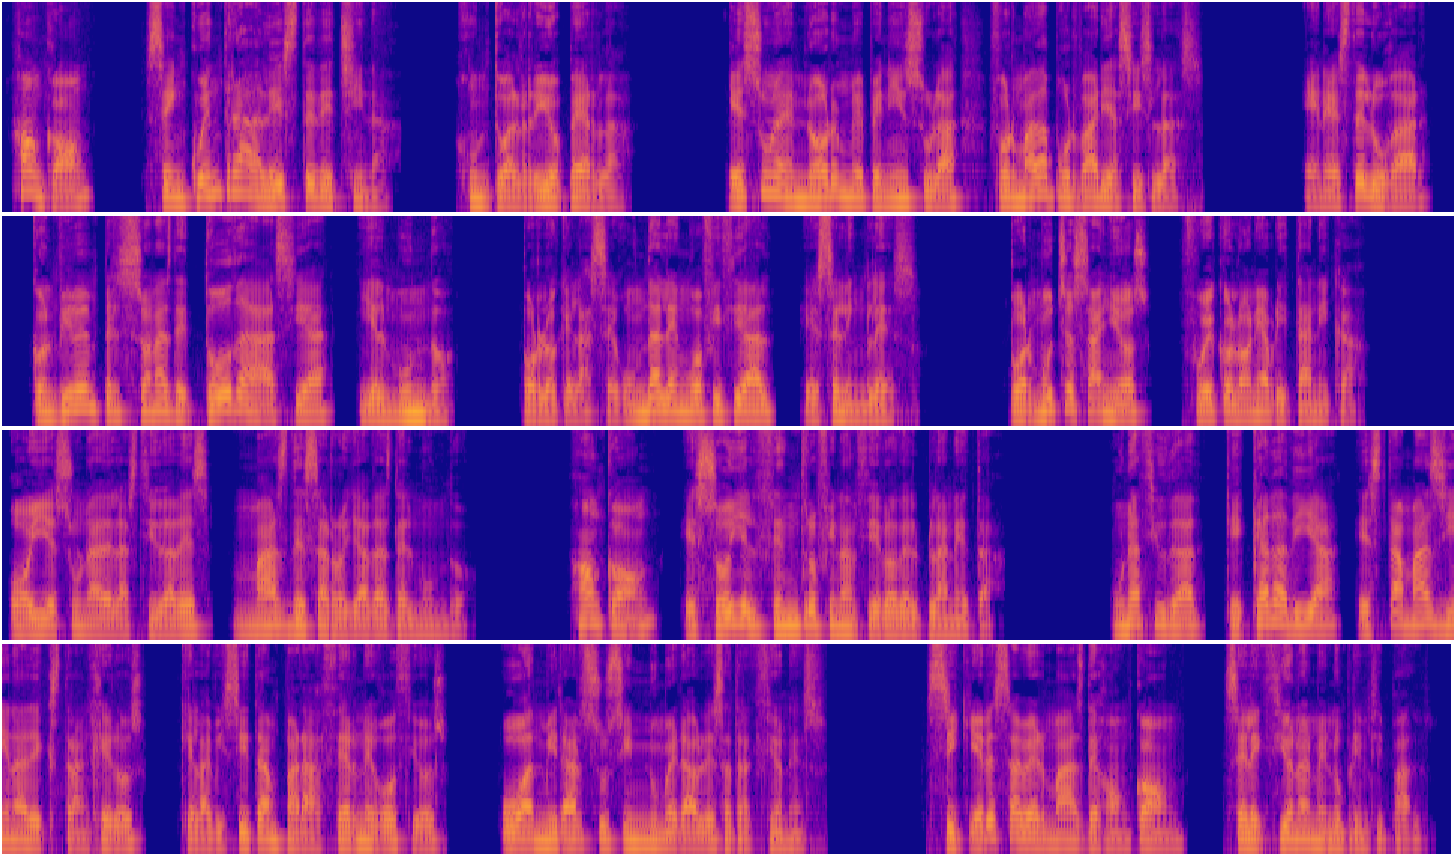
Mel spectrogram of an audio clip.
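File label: Spanish male corporate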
